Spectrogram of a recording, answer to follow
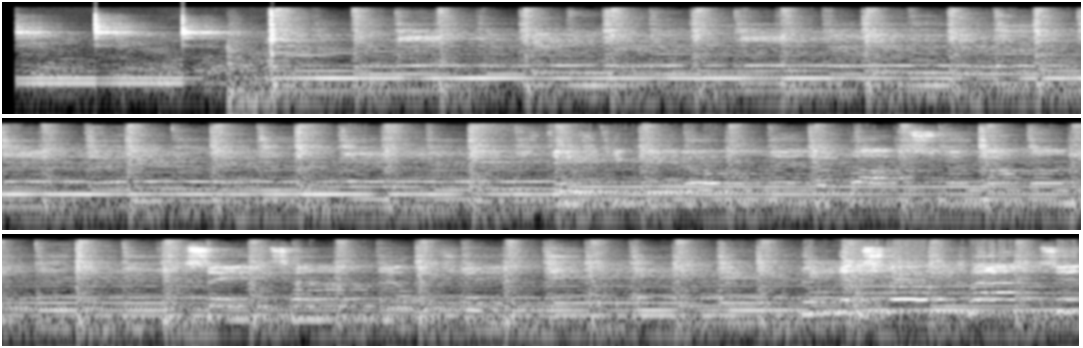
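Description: Live rock band playing a song's instrumental intro on electric and acoustic guitars, bass guitar and drum kit. A few held notes open it, and the full band comes in with a steady beat about a second in.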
